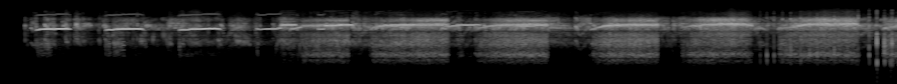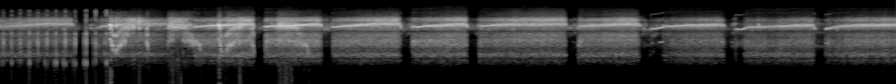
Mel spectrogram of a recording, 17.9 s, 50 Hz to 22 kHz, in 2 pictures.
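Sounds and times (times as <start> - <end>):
high twittering bird chirps: 0.2 - 17.9
fast rattle of clicks: 7.5 - 11.4.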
